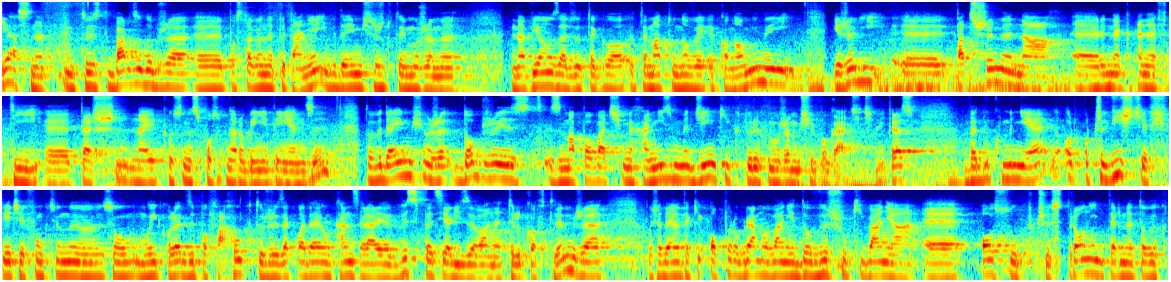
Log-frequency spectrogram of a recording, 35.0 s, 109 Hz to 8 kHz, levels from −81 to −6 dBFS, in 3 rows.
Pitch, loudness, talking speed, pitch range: 130 Hz, -21 LUFS, 135 wpm, 120-140 Hz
